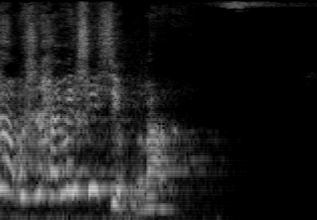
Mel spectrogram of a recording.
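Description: A woman speaks clearly and close by, in a questioning tone.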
